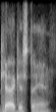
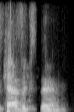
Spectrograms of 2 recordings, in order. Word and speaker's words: Kazakhstan: up some names man no okay so is a cast and it's Kazakhstan okay cash that Stan okay yeah okay and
